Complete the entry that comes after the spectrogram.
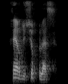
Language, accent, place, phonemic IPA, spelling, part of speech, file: French, France, Lyon, /fɛʁ dy syʁ.plas/, faire du surplace, verb, LL-Q150 (fra)-faire du surplace.wav
- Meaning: alternative spelling of faire du sur place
